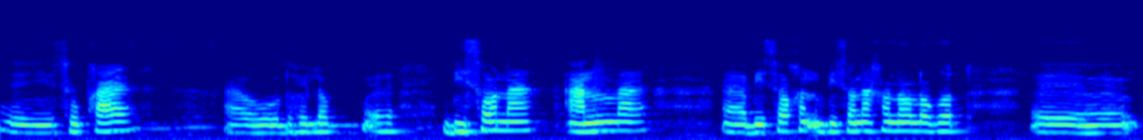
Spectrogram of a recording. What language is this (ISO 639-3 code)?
asm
